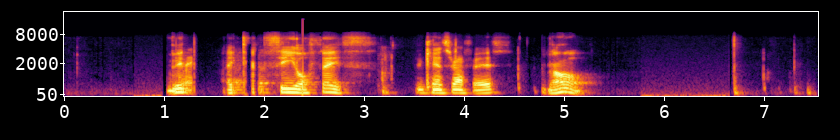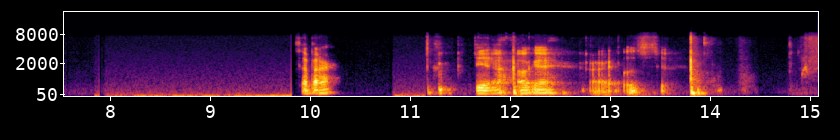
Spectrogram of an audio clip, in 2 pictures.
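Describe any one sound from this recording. A young man talks casually and laughs over an online call.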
